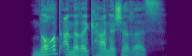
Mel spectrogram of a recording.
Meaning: strong/mixed nominative/accusative neuter singular comparative degree of nordamerikanisch
- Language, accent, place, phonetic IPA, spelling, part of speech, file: German, Germany, Berlin, [ˈnɔʁtʔameʁiˌkaːnɪʃəʁəs], nordamerikanischeres, adjective, De-nordamerikanischeres.ogg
